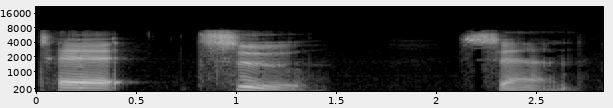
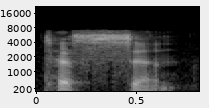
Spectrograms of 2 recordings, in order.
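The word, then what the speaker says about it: 鉄扇: and didn't realize this, may have read this as Tetsu sen. It's only kind of a theory, but it makes sense that someone would look at that and say, "Oh yeah, Tetsu sen," and that's why it was written that way. But it really should be Tessen.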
